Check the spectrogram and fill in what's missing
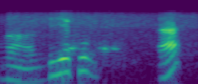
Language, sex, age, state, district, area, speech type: Bengali, male, 30-45, West Bengal, Purba Bardhaman, urban, conversation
